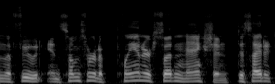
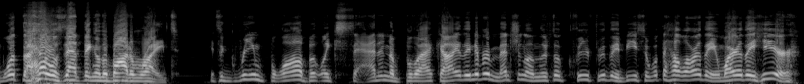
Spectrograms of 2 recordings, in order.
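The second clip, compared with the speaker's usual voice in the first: exasperated yelling; 4 semitones higher, 9 dB louder than usual. Real, not acted. Baffled outburst at strange creature.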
